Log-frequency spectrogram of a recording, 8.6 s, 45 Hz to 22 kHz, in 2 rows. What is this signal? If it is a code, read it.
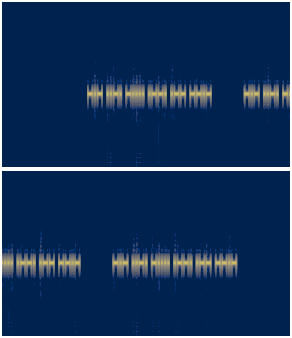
Morse code, heard as a keyed tone, about 52 wpm, 700 Hz. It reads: KF6PWQ KF6PWQ KF6PWQ
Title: USA Call Signs - 6 Characters - Repeated 3x - 50wpm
